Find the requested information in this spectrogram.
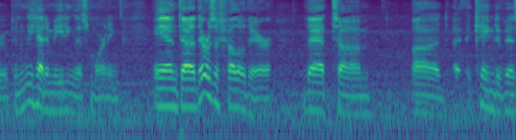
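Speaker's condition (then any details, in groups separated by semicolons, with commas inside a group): No condition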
